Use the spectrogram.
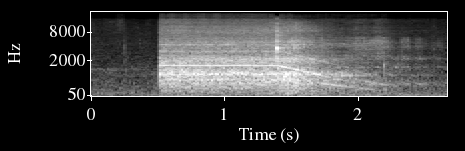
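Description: A hair dryer switches on abruptly and blows with a steady whirring rush, then winds down slightly near the end.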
